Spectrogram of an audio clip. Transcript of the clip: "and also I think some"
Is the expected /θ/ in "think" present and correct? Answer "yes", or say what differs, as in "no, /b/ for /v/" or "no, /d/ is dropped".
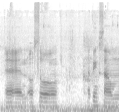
no, /t/ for /θ/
